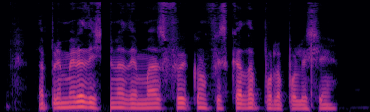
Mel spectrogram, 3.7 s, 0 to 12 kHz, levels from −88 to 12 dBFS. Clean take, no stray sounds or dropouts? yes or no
no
